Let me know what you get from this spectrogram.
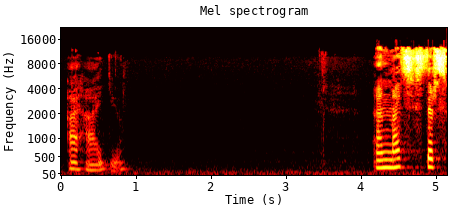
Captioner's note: pauses for 3 seconds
